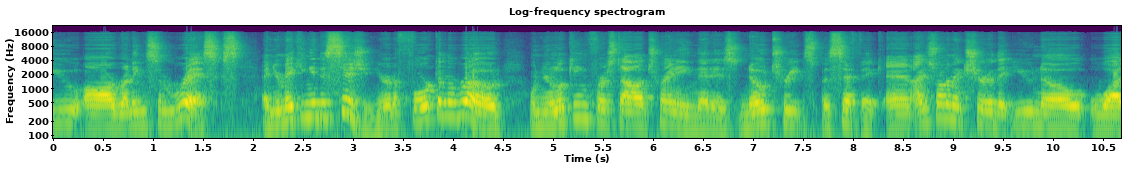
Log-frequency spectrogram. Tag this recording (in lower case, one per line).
speech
